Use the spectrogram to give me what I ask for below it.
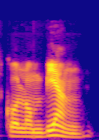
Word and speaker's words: colombien: Yo les expliqué a ustedes colombian. Mire que aquí tengo e n, que es an colombian.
